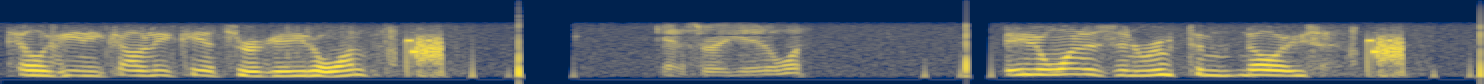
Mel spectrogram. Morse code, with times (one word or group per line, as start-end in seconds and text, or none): none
